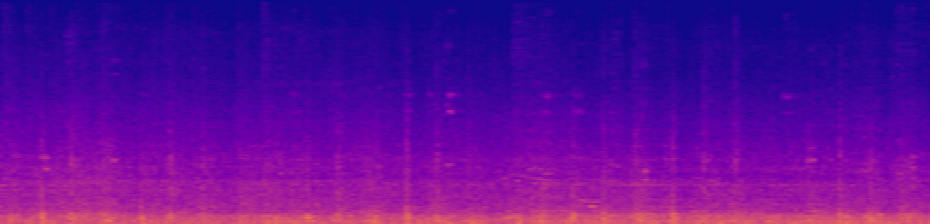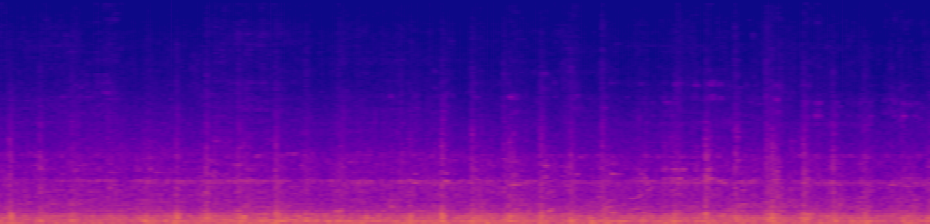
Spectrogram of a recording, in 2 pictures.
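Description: Narrow-gauge railway passenger carriages rolling steadily past close by, their wheels clicking and rattling over the rail joints in a continuous clickety-clack.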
